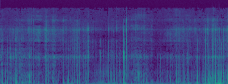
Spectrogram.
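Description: A clear plastic bubble wrap sheet draped over a microphone is scratched and pressed by long nails. A dense, uneven stream of crinkling crackles and soft pops sounds close and heavy in the low end, with a few sharper snaps standing out.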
